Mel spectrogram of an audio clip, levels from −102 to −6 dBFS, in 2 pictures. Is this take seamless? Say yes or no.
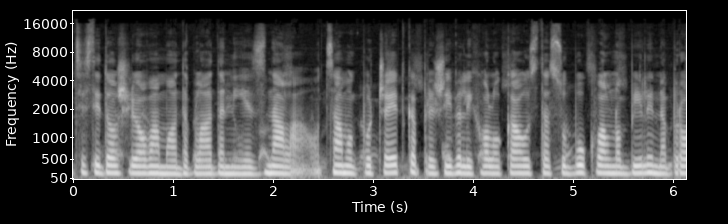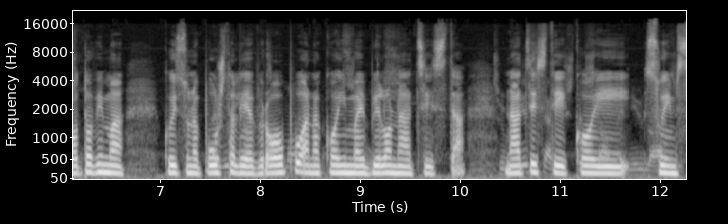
yes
